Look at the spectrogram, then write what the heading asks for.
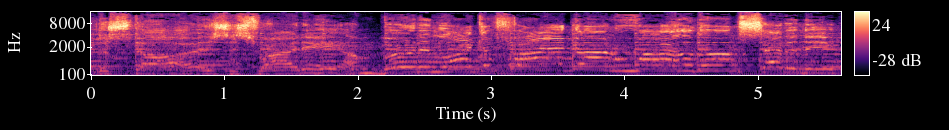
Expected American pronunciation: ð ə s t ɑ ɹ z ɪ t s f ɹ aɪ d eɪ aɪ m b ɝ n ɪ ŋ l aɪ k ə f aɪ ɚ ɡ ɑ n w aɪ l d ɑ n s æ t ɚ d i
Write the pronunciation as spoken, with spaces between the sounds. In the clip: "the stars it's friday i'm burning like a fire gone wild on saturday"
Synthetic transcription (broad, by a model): ð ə s t ɑ ɹ z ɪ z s f ɹ aɪ d eɪ aɪ m b ɝ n ɪ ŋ l aɪ k ə f aɪ ɚ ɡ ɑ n w aɪ l d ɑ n s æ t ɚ d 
